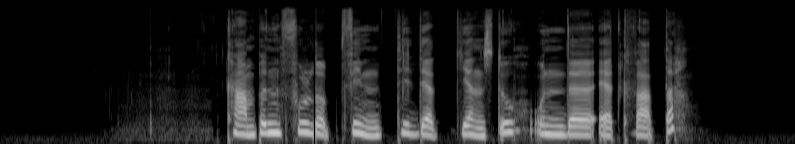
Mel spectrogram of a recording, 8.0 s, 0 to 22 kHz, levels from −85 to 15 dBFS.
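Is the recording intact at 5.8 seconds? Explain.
Yes, at 5.8 seconds the speech is intact, with no dropout, glitch or other fault at that moment.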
